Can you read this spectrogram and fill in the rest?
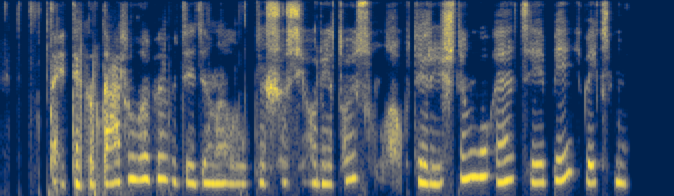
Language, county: Lithuanian, Marijampolė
